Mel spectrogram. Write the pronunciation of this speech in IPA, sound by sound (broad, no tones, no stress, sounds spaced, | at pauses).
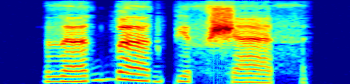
ð ɜ ɡ ɓ ɜː ɡ pʲ ɔ θ ʃ æ θ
